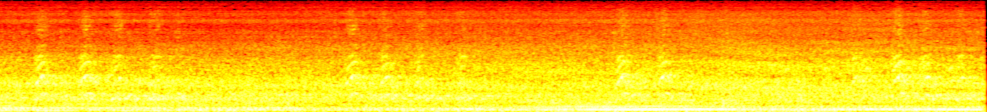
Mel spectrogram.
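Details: A chained dog left outdoors in snowy cold keeps barking, short sharp barks in clusters of two to four separated by pauses, with a low engine-like drone rising underneath.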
